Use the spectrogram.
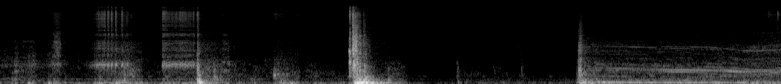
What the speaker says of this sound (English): Roll the window up so it's not as loud.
